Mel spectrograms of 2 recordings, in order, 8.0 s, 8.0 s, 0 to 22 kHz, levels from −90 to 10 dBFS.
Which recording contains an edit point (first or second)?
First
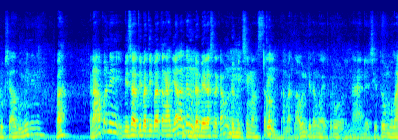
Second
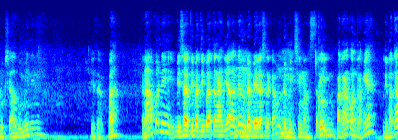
first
